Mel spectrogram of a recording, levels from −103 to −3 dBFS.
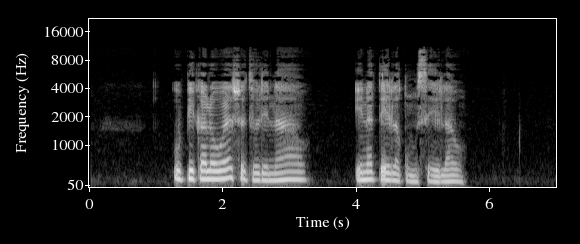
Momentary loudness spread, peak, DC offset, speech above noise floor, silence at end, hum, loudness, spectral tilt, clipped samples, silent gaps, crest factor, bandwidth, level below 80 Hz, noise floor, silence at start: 11 LU; -4 dBFS; under 0.1%; 59 dB; 1.4 s; none; -22 LUFS; -5.5 dB/octave; under 0.1%; none; 20 dB; 10.5 kHz; -62 dBFS; -80 dBFS; 1.3 s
